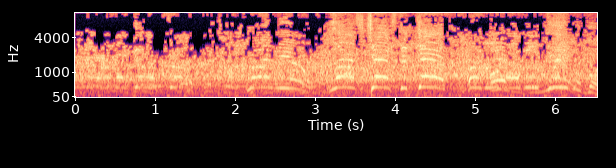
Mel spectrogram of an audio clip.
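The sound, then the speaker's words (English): An arena crowd at a UCLA vs. Gonzaga basketball game screams and cheers as UCLA comes back from 17 points down to win, in a dense, continuous roar, with many overlapping shrieks and whoops rising and falling in pitch for the whole stretch and no break in the noise. “So much screaming, so much cheering, because it was a major, I mean, it was a UCLA down 17 points in the game to come back and beat Adam Morrison and Gonzaga, and one of the thrillers,”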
